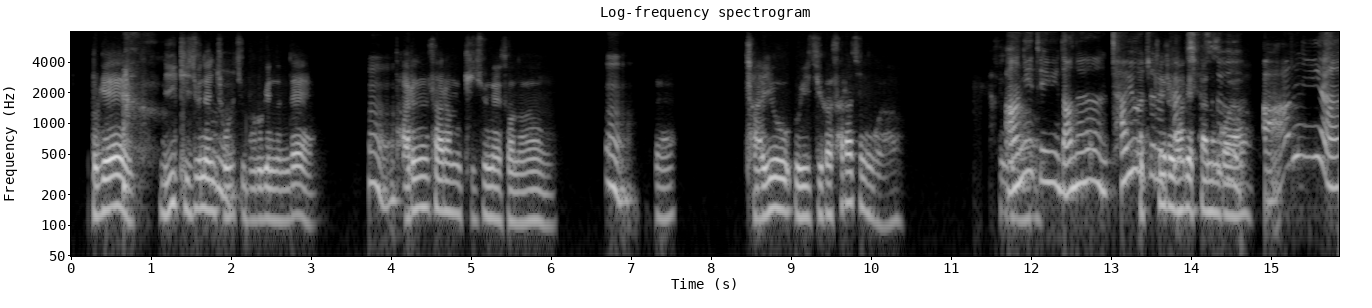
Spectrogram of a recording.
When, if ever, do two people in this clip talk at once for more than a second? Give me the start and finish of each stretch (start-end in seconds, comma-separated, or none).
13.3-14.8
